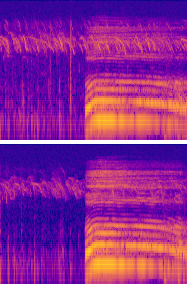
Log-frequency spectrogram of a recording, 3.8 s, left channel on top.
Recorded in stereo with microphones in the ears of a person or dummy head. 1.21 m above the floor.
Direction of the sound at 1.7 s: 25° right (ahead or behind).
